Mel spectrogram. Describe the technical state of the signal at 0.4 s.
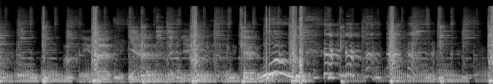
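At 0.44 s there is a single integer overflow: a peak in the sum or gain stage just crossed the largest integer value, by about 0 dB, and instead of being held at the ceiling it wrapped round to the opposite extreme. That full-range jump is heard as one sharp, violent crack. Clipping would flatten the peak into a duller, buzzy distortion; here the sample leaps across the whole range, so the click is far harsher and more abrupt.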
